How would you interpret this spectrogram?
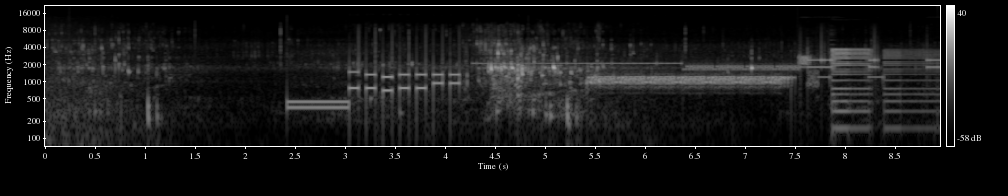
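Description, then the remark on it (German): A dial-up modem handshake: a quick run of touch-tone dialing beeps, then steady whistling carrier tones, bursts of hissing static, and a final warbling chord, loud with no voices. “mit Hilfe modernster Ultraschalltechnologie, den Einwalgesang hörbar zu machen.”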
